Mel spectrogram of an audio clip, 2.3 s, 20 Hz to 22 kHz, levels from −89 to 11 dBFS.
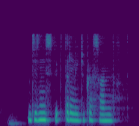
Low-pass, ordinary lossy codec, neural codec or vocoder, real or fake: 7.2 kHz; MP3, 64 kbps; codec, 16 kHz, 0.5 kbps, FunCodec, trained on LibriTTS, 25 frames a second; fake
